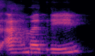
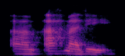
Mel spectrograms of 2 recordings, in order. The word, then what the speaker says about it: Ahmady: It's Ahmady. It's Okay. kind of a very soft and gentle way of pronouncing the H. So it's Ahmady.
